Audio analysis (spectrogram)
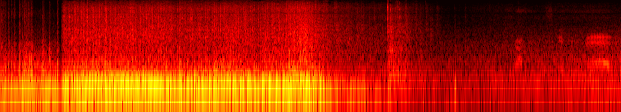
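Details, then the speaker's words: Half-scale NASCAR kart, engine freshly reinforced on its mount with new chain tensioners: engine pulls hard with rough slapping clatter about three times a second; drive chain skipping the sprocket under load. "already guys so I can't figure out why this chain or something is skipping so what I just did is I'm going to jack it up and I'm gonna right fire it up put it in gear and see if I can visually see anything that's happening"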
